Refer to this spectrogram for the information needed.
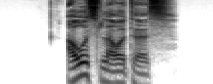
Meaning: genitive singular of Auslaut
- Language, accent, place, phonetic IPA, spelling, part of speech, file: German, Germany, Berlin, [ˈaʊ̯sˌlaʊ̯təs], Auslautes, noun, De-Auslautes.ogg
